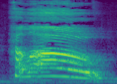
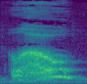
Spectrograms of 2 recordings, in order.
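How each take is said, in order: First: Loud, high shout of hello; calling out. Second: A weak, hoarse hello; quiet and hoarse. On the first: Virgil shouting up to friends above, loud. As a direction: call up with everything you have. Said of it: "he called". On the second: Virgil weakly answering from the well, hoarse and quiet. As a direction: croak it out after a long silence. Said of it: "His voice was quiet and hoarse". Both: A narrator's reading.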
